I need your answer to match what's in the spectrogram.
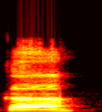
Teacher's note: इसमें क वर्ग जो है वो कंठ से आता है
